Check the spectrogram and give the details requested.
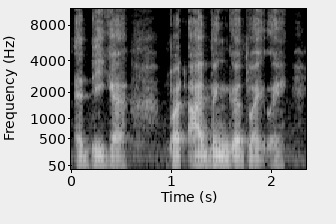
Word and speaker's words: Adega: Oh, and how do you pronounce Adega? I pronounce it Adega, but I've been good lately and been calling him.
